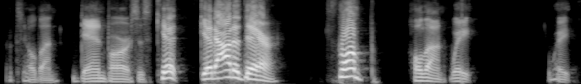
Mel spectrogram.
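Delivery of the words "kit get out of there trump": loud, higher shout of the warning; mock shout. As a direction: belt out the chat's alarm. Reads a chat as a shout.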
